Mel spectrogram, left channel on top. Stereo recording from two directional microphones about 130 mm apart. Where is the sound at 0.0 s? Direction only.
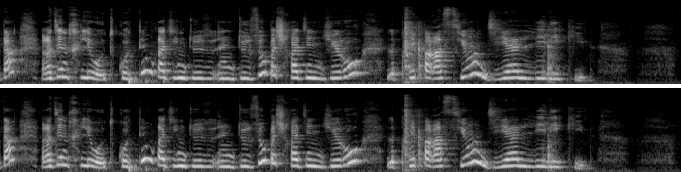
50° right (ahead or behind).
